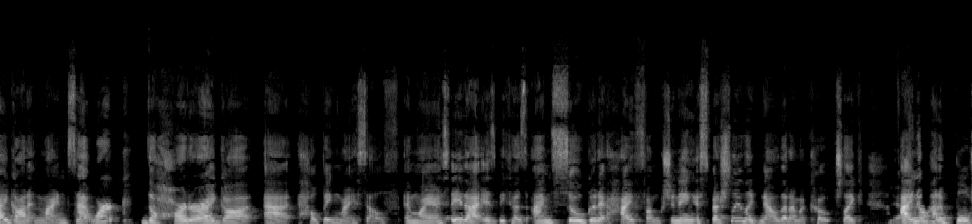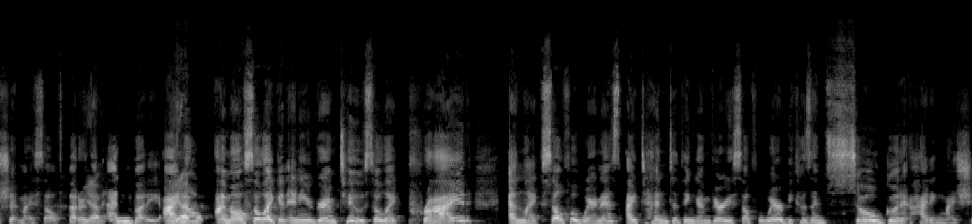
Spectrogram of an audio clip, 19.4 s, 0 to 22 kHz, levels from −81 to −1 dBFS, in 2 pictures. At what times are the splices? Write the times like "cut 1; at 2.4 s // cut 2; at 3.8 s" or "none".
cut 1; at 1.3 s // cut 2; at 11.8 s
